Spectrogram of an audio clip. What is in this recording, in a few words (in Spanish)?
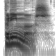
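"PRIMOS", Spanish; mekanta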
